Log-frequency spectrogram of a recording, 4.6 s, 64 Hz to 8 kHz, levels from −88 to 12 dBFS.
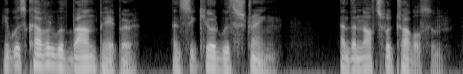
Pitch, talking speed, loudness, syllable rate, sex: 90 Hz, 195 wpm, -21 LUFS, 6.9 syllables/s, male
